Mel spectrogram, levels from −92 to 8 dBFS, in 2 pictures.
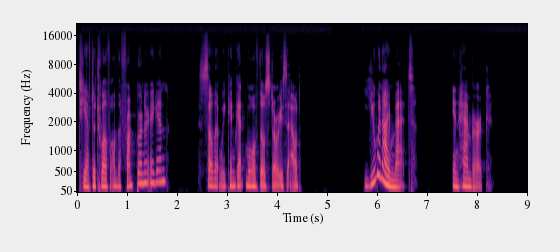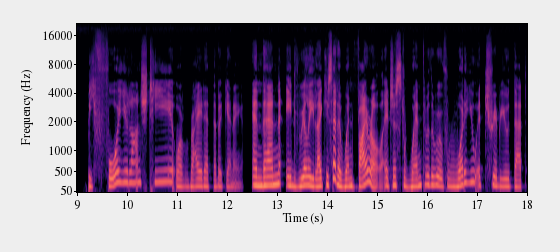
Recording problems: none

